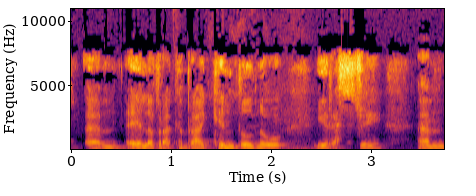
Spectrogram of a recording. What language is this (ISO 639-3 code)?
cym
